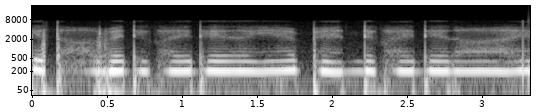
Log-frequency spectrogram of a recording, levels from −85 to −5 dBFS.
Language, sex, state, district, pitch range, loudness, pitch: Urdu, female, Bihar, Kishanganj, 200-205 Hz, -17 LUFS, 205 Hz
